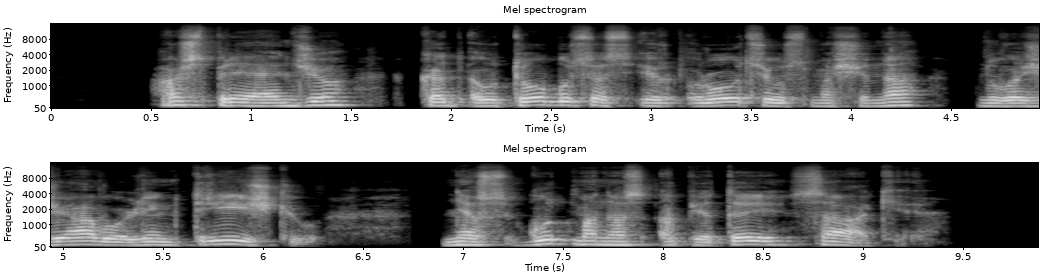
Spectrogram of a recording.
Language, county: Lithuanian, Šiauliai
